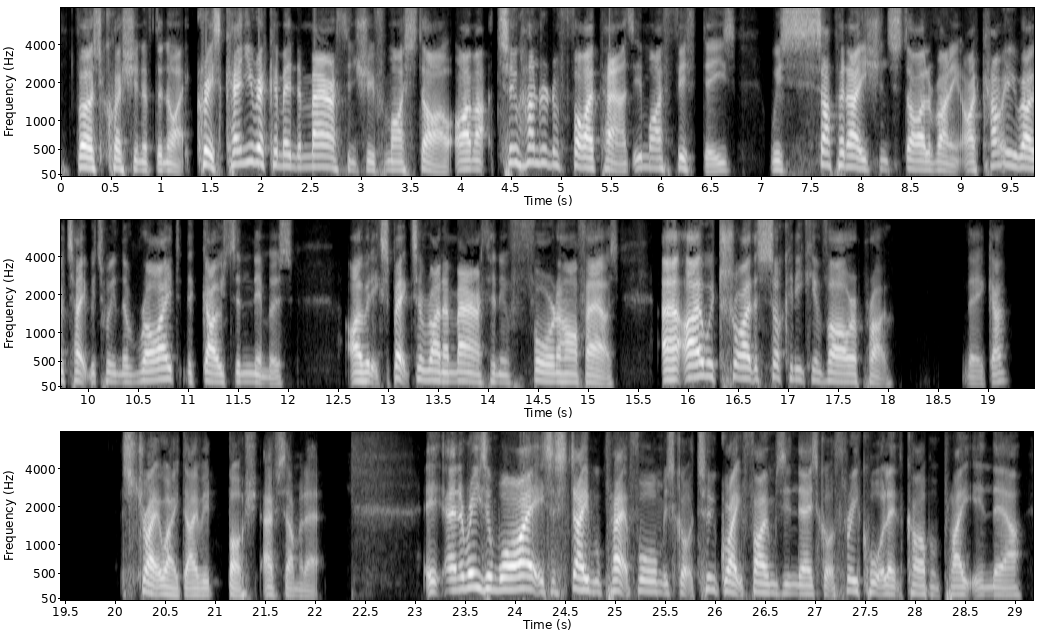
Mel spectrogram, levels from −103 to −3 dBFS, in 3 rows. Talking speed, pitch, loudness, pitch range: 195 wpm, 155 Hz, -20 LUFS, 135-195 Hz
